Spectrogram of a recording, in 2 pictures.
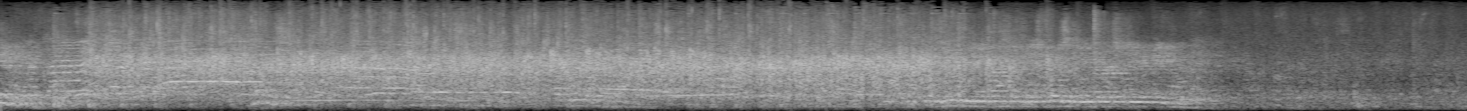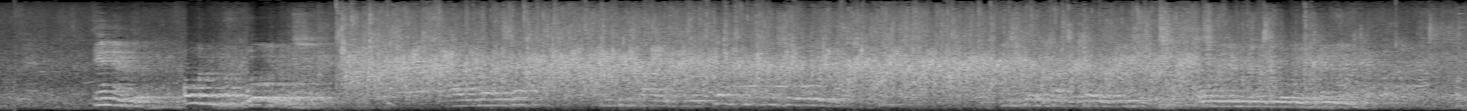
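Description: A crowd cheers loudly in a large echoing hall.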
